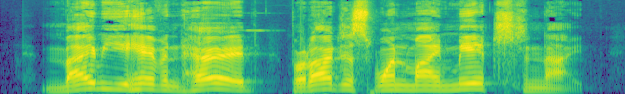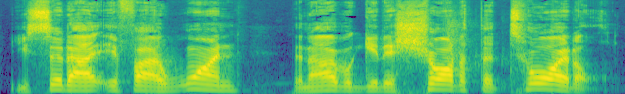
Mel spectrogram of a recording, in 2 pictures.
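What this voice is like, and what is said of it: Pretty good put-on accent. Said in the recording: “It's a good accent. ... Pretty good. ... Like it's pretty good. Really good.”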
